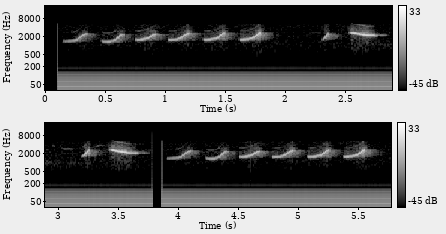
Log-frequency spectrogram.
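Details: Northern cardinal (Cardinalis cardinalis) song: quick runs of rising, slurred whistles, about four a second, broken by a couple of loud, falling 'cheer' notes.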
